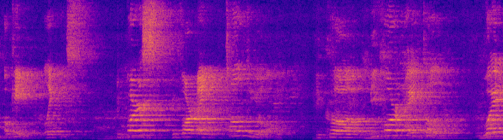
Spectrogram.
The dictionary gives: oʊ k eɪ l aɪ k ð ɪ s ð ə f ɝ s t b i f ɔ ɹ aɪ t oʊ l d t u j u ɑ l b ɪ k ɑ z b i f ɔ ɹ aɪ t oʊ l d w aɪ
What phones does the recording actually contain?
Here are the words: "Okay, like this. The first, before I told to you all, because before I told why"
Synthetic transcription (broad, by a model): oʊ k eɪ l aɪ k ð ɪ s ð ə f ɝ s b i f ɔ ɹ aɪ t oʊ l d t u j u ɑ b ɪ k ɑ b i f ɔ ɹ aɪ t oʊ l d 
